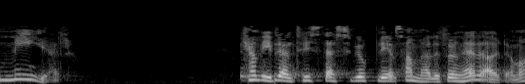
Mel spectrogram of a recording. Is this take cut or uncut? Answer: cut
